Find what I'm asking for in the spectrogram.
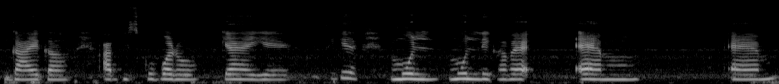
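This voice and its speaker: A young woman with a slightly hoarse voice, chatting casually to viewers as she shares her language-learning notes and sounds out letters slowly. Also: a little high, monotone, a little hiss or hum, rough recording. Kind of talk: casual video lesson.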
